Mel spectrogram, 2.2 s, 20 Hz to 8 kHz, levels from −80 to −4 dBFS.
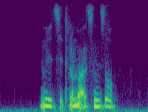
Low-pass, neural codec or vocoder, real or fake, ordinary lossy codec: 7.2 kHz; autoencoder, 22.05 kHz, a latent of 192 numbers a frame, VITS, trained on many speakers; fake; Opus, 24 kbps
